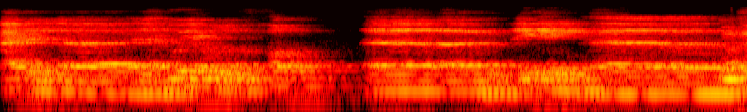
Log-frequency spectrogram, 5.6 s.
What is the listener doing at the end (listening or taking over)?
taking over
